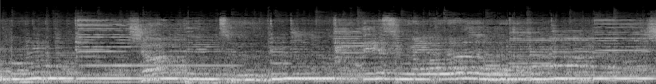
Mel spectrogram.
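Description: Live worship music, with singing over guitar accompaniment and a long held note.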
